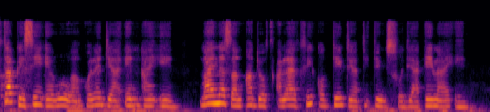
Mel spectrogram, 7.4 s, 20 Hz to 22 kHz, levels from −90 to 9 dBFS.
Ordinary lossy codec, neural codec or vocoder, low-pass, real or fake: none; codec, 24 kHz, 0.9 kbps, WavTokenizer, medium music audio release; 10.8 kHz; fake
